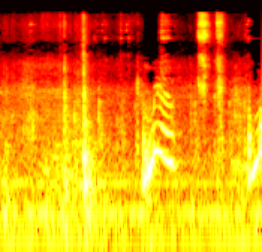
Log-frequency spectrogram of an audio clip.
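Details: Tonka, an Alaskan Malamute, reacting to a Bigfoot recording, gives a brief rising-then-falling whine with a short yelp before it and another starting at the end, over light clatter and hum.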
